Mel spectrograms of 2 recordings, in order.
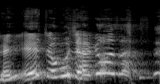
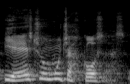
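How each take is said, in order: First: Repeated through a high laugh; giggling repeat, much higher. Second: Said in the usual way. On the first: Real, not acted. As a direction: laugh the words out, amused at yourself.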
